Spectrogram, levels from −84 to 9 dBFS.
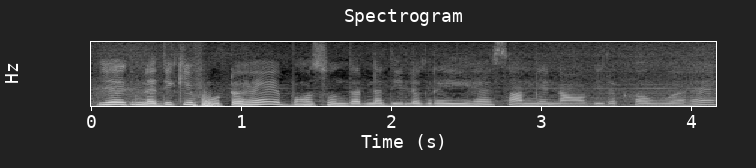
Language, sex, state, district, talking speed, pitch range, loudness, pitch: Hindi, female, Chhattisgarh, Raipur, 260 wpm, 200-230 Hz, -18 LUFS, 210 Hz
